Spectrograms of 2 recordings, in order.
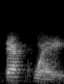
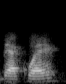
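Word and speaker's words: Bequia: It's called Beckway. It's pronounced like Beckway.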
